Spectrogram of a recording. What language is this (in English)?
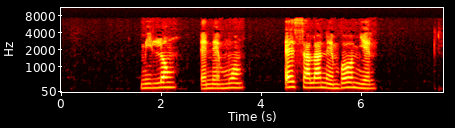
Mpumpong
